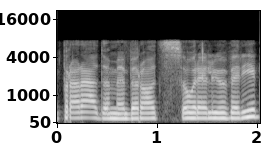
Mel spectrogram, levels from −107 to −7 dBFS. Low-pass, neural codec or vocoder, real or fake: 7.2 kHz; none; real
